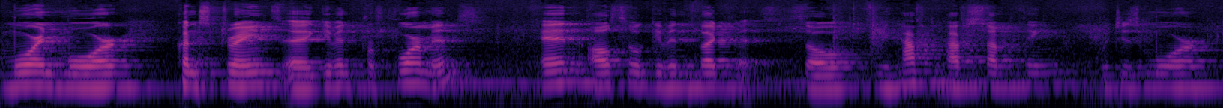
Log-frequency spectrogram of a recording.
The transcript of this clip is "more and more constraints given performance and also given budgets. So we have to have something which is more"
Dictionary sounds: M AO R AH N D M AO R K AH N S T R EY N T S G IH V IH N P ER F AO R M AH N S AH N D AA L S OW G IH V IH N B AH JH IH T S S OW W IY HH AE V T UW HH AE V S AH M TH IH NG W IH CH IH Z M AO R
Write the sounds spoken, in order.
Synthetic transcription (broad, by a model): M AO R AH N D M AO R K AH N S T R EY N T S G IH V IH N P ER F AO R M AH N S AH N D AA L S OW G IH V IH N B AH JH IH T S S OW W IY HH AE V T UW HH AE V S AH M TH IH NG W IH CH IH Z M AO R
